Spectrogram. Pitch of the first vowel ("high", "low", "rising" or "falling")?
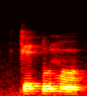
low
